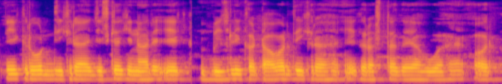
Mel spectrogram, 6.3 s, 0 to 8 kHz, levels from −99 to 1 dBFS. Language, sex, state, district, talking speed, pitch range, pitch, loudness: Hindi, male, Maharashtra, Sindhudurg, 200 wpm, 115-120 Hz, 115 Hz, -17 LUFS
